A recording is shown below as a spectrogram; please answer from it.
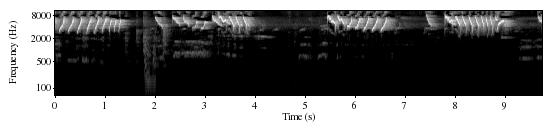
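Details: High, rattling white-eye trills in the 'cek cek werr' style, a masteran recording: quick series of sharp chirps about ten per burst, alternating with twittering phrases and short silences, with one brief click-like knock early on.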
